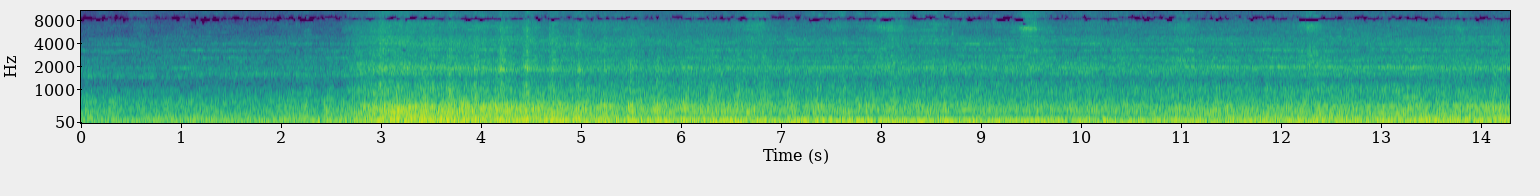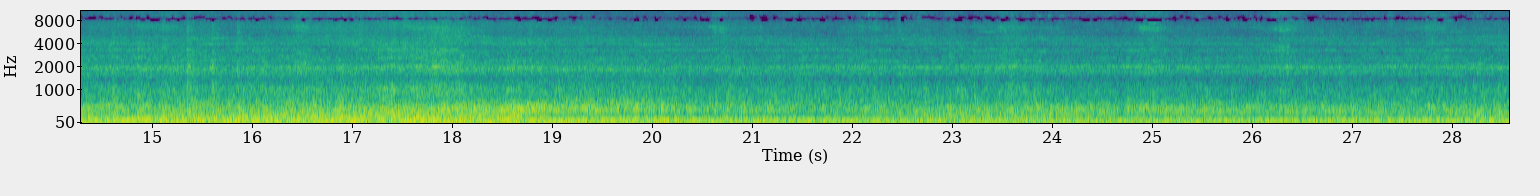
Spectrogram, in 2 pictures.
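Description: A train passing close by: steady wheel-on-rail noise that swells about three seconds in as the train reaches the microphone, then holds, with a thin high whine over it.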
